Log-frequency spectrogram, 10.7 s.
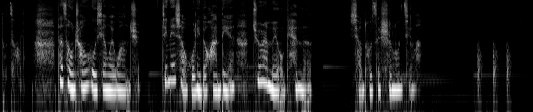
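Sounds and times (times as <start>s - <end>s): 
speech: 0.7s - 6.3s, 7.0s - 8.5s
knocking on a door: 9.5s - 10.4s.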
